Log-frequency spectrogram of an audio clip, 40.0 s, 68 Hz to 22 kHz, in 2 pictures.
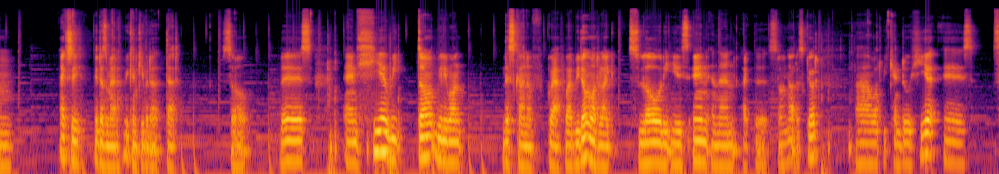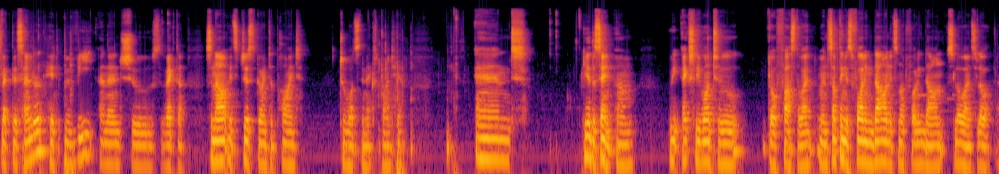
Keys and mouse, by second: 1.3 drag, 2.2-6.2 drag, 6.8 shift+middle click, 8.0 shift+middle click, 16.4 shift+middle click, 17.3-17.7 drag, 19.9 click, 21.3 v, 27.9-29.0 shift+middle drag, 31.0 click.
